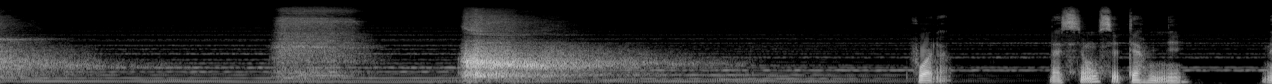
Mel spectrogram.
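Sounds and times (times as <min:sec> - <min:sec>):
quick forceful exhalation through the mouth in a breathing exercise: 0:00.0 - 0:01.6, 0:04.6 - 0:07.4
breath drawn in through the nose in a breathing exercise: 0:00.0 - 0:01.7, 0:02.7 - 0:03.8, 0:04.6 - 0:07.6
soft steady sustained tone: 0:00.0 - 0:09.0
speech: 0:09.2 - 0:09.6, 0:10.5 - 0:12.0.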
